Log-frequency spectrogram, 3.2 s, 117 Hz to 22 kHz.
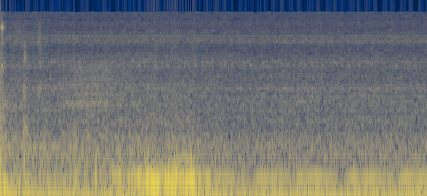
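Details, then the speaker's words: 2009–2012 Ford F-150, after fixing broken wire for primary coil D misfire (P0354); idling in gear, low steady rumble with no skips, misfire gone. Normal idle after repair. "oh yes it's gone i took care of it yes yes good deal"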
